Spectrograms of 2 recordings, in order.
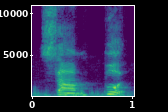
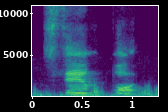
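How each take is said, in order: First: The word has an M and a U vowel. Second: The word has an M and an O vowel. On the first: This is another region's form. "keep the M but change it the O to a U" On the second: This is the speaker's own regional form. "I say Sam Pot with an M and an O"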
